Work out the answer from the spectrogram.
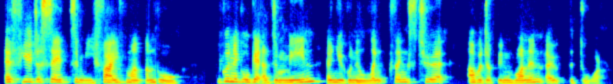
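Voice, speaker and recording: A woman with a Scottish accent talks over a video call. She gushes with passion and turns emotional at times, her voice sitting at a middling pitch. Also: normal speed, rough recording. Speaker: webinar participant.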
